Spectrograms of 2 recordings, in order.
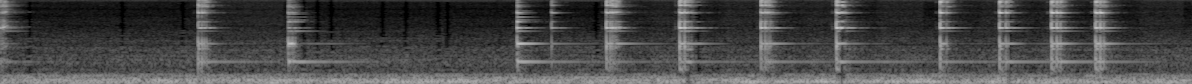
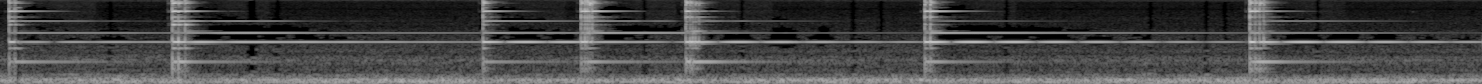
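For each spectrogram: First: non-flint (non-lead) glass with a dull ping. Second: flint glass, bell-like ring.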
